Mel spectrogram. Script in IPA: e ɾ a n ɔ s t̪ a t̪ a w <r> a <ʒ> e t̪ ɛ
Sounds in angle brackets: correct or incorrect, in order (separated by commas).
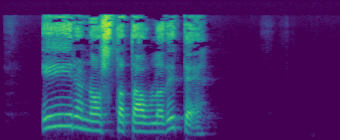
incorrect, incorrect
